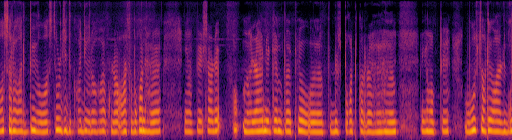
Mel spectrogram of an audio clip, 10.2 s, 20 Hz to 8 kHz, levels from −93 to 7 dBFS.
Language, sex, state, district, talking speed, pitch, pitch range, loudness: Hindi, female, Bihar, Madhepura, 200 wpm, 215 Hz, 205-225 Hz, -21 LUFS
